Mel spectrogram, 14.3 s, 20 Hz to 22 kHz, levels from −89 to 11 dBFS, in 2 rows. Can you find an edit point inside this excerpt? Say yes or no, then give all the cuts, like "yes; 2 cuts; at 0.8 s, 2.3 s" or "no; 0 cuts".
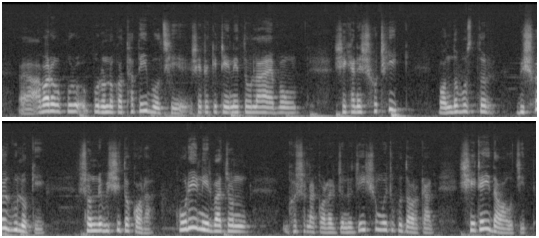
no; 0 cuts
